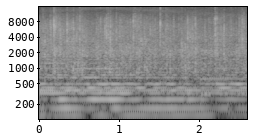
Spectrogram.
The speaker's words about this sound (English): Come on, give God a big hand clap. Come on, praise God.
